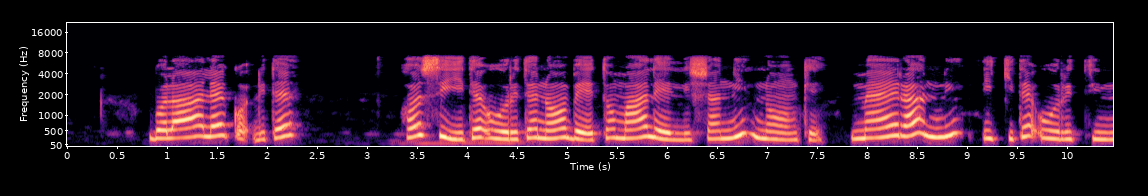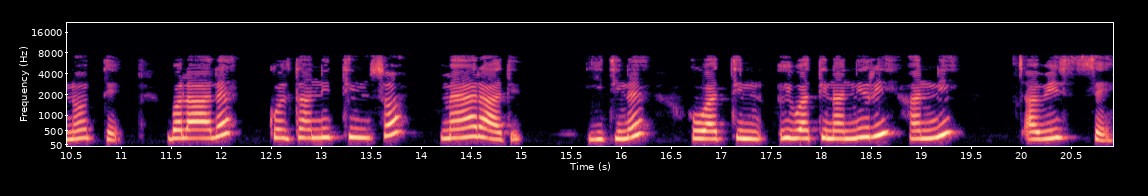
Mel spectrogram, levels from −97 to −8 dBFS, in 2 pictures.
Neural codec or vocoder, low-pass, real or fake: none; 7.2 kHz; real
